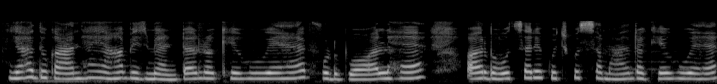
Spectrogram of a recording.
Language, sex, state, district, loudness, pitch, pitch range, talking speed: Hindi, female, Bihar, Kishanganj, -27 LUFS, 270 Hz, 260-285 Hz, 150 wpm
